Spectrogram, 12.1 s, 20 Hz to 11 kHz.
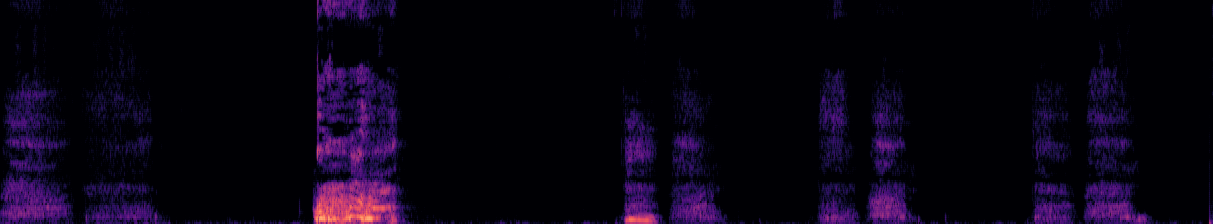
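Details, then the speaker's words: Woman, 51, in menopause, during a real-time panic attack before leaving for work: repeated short throaty retching and gagging with a loud strained heave and swallowing breaths between, nausea recurring every 5-10 minutes. "I'm breathing through it. I'm swallowing. I'm trying to get past the sickness again. That's just reared its ugly head again."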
